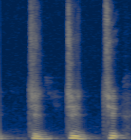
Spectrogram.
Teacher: आप अगर करेंगे जीम, जब आप जी जी जी कर रहे हैं ना, पहले ही देखिए, अभी आप पूरा जीम को ना पढ़े, आप करें जी जी जी जी, तो देखिए जुबान का जो बीच वाला हिस्सा है ये ऊपर लग जाता है, तो मालूम हुआ कि वस्ते जुबान से ही इसका मखरज है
